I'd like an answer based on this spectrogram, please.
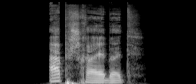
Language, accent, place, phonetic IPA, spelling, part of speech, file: German, Germany, Berlin, [ˈapˌʃʁaɪ̯bət], abschreibet, verb, De-abschreibet.ogg
- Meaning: second-person plural dependent subjunctive I of abschreiben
